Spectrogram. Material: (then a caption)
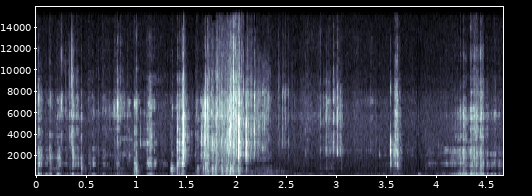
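Soap. A solid, dry, pale green bar of soap held in the hand is shaved with a metal utility knife blade, and flaky chips break off. The blade makes a rapid series of short, crisp crunches and scrapes with a bright edge, rising into a longer, denser scrape near the two-second mark. A low, fuller crumble follows at the end.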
